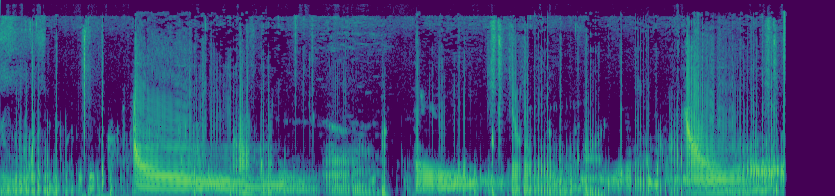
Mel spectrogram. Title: Girlfriend's Stomach Growling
